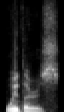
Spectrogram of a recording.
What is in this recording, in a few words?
"withers", American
